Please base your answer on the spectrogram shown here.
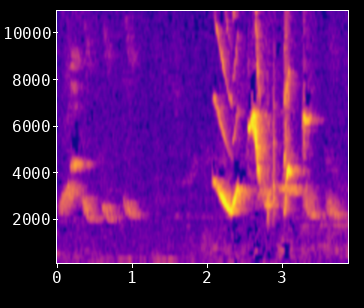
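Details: Male orange-headed thrush lure song: gentle falling whistles, a brief lull, then an energetic run of sharp, sweeping and chattering notes delivered rapidly.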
